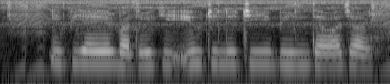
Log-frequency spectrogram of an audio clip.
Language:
Bangla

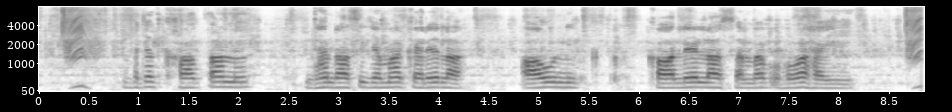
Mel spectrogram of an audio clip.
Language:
Magahi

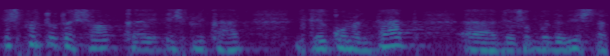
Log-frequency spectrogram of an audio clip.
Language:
Catalan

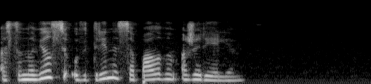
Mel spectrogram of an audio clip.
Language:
Russian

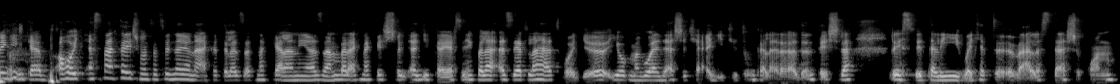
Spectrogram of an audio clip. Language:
Hungarian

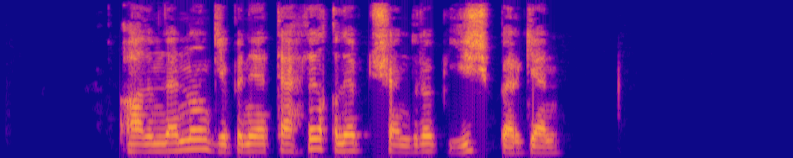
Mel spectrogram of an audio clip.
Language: Uyghur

